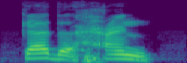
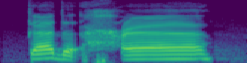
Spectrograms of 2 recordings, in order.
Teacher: اور اینڈ کے اندر 2 زبریں آ چکی ہیں، تو وقف کے بعد ایک الف کے بقدر حا کو کھینچا جائے گا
